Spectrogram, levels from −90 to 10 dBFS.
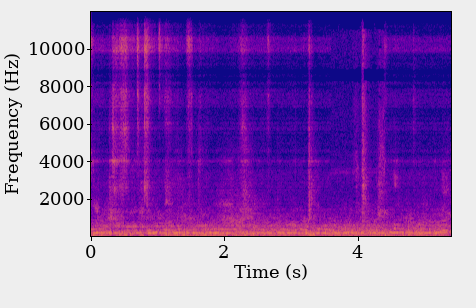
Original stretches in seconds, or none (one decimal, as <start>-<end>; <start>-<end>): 3.6-4.4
